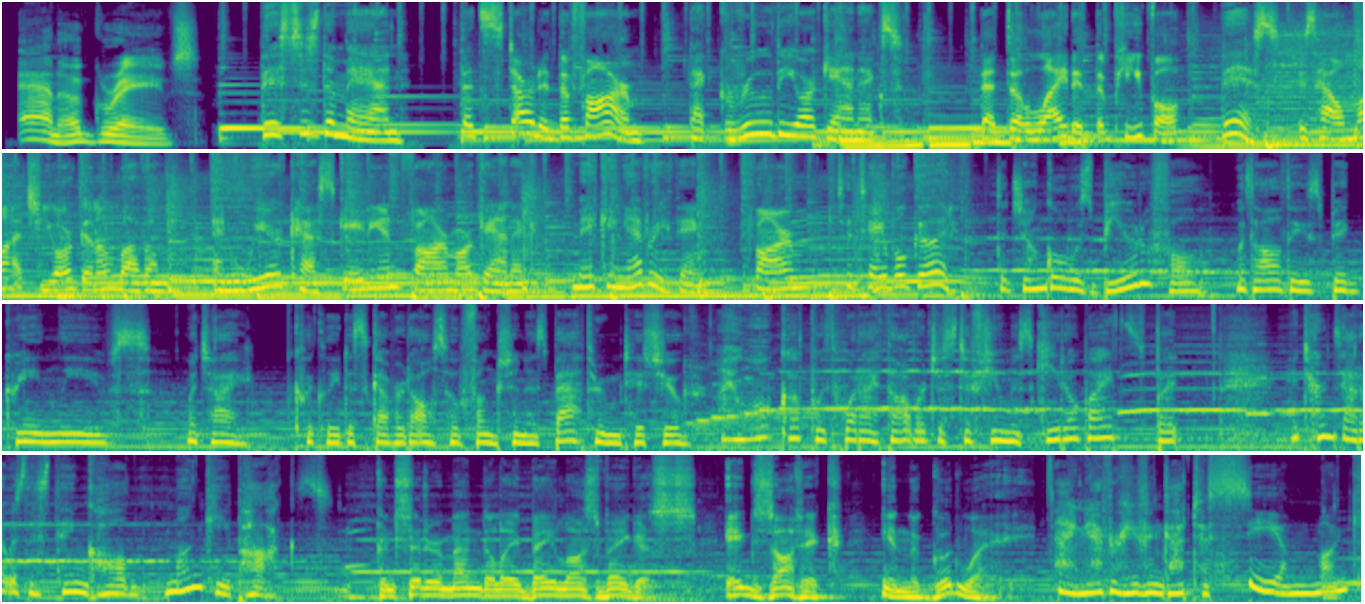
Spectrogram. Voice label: commercial

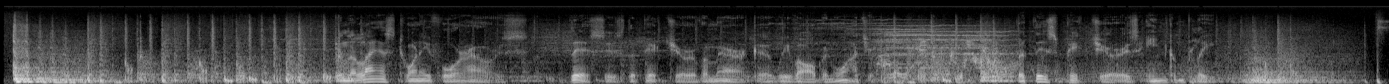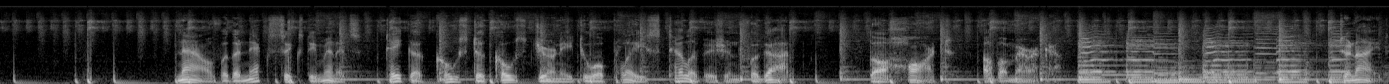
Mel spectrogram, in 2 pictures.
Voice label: Narration

